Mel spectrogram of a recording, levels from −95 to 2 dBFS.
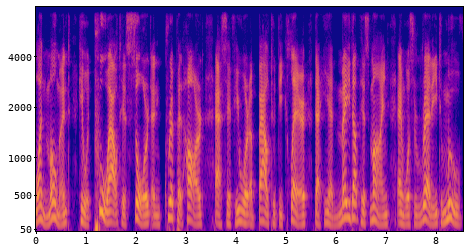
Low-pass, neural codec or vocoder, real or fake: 7.2 kHz; none; real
